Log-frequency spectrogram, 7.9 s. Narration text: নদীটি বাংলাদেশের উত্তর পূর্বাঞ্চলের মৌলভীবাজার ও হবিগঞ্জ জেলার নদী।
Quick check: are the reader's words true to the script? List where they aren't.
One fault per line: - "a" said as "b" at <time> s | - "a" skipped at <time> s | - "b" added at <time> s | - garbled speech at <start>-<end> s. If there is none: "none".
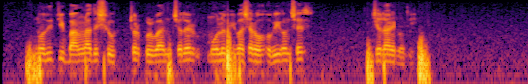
none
